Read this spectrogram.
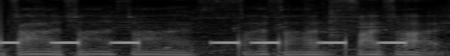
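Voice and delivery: very high slow beeping; squeaky keypad beeps. Acted. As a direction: chirp each five like a keypad. Mock keypad entry, very high.

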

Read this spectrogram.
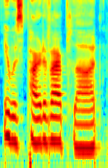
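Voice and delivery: low, soft confession; hushed, sorrowful admission. A narrator's reading. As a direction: drop the voice, sad and quiet. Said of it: "She lowered her voice sadly".

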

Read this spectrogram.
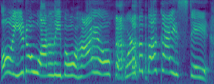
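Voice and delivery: high, loud, hammed-up warning; Midwest preacher voice. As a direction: warn them like a fire-and-brimstone local. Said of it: "They're probably like".

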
